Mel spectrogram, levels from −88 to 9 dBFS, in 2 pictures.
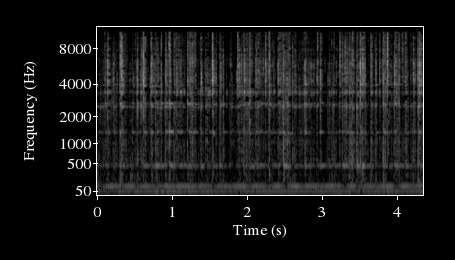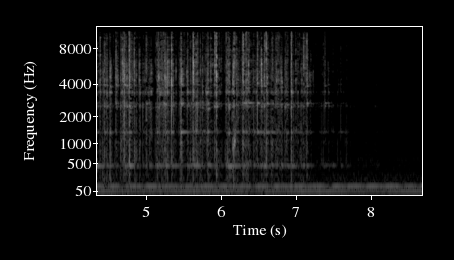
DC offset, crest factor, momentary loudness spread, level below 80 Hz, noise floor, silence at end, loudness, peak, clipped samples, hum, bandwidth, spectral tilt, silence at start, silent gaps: under 0.1%; 34 dB; 8 LU; -70 dBFS; -65 dBFS; 0.3 s; -37 LUFS; -8 dBFS; under 0.1%; none; 11.5 kHz; 1.5 dB/octave; 0 s; none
